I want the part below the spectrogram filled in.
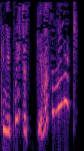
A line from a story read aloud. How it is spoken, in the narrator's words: I snapped back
